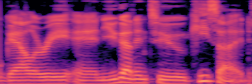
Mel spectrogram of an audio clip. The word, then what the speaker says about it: Quayside: Quayside, or as I like to call them, Quayside. That's how it's spelled. That's how I'm going to call them. I know they don't like it, but... It's an old world spelling.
